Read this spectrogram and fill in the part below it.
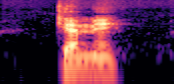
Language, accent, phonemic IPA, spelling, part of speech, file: French, France, /ka.me/, camée, noun, LL-Q150 (fra)-camée.wav
- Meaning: cameo (stone)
